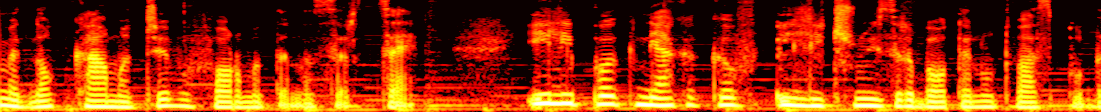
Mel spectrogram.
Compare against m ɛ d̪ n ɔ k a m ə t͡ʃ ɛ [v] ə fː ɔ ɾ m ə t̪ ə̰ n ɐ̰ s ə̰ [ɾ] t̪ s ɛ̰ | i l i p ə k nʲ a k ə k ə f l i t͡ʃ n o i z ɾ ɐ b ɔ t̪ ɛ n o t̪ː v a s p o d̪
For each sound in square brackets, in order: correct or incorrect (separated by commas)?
correct, correct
